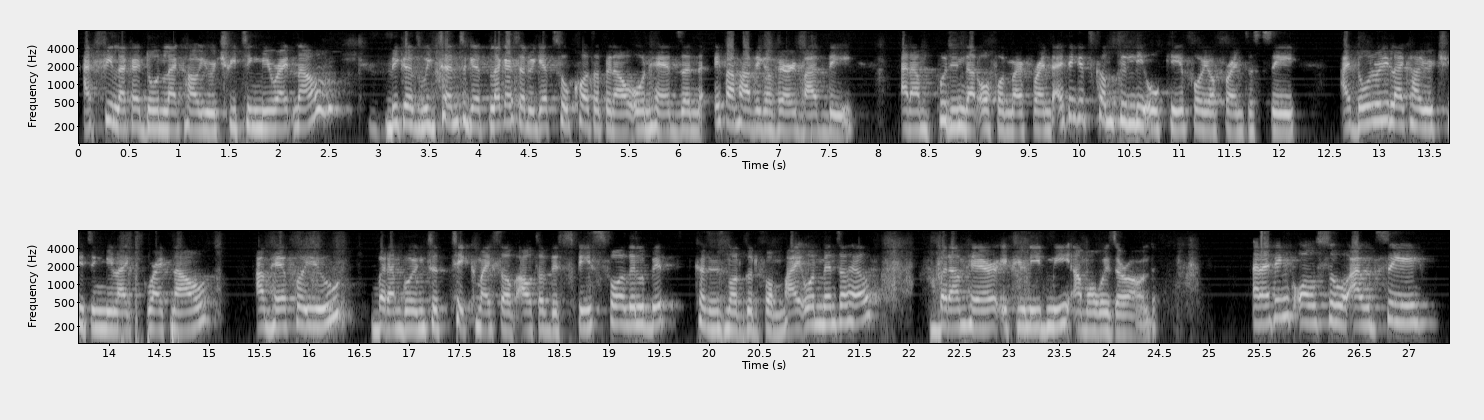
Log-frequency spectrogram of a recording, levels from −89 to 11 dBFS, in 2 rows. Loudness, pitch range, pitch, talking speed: -16 LUFS, 180-215 Hz, 195 Hz, 240 wpm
